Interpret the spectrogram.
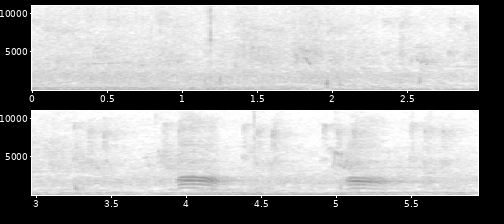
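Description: A bird calling twice, two short calls about a second apart in the second half, over a faint steady low hum.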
